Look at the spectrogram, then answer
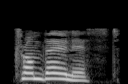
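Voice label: "trombonist", English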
